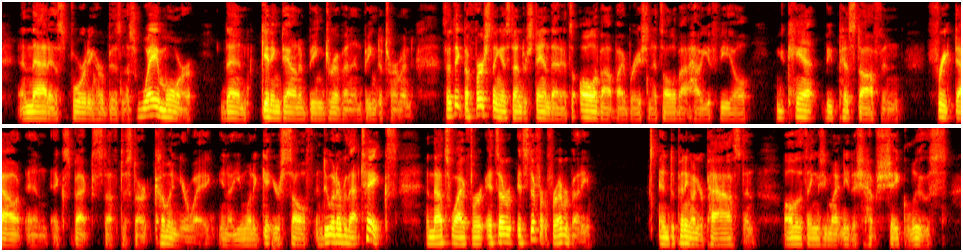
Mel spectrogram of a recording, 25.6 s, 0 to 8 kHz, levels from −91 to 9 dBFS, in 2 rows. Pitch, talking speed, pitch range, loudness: 105 Hz, 210 wpm, 95-120 Hz, -21 LUFS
